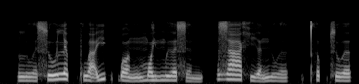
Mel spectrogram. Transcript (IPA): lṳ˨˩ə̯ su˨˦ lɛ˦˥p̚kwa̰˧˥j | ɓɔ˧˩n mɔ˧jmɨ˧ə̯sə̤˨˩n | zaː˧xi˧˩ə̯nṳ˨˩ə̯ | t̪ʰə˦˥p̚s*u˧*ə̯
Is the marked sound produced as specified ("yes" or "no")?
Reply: yes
